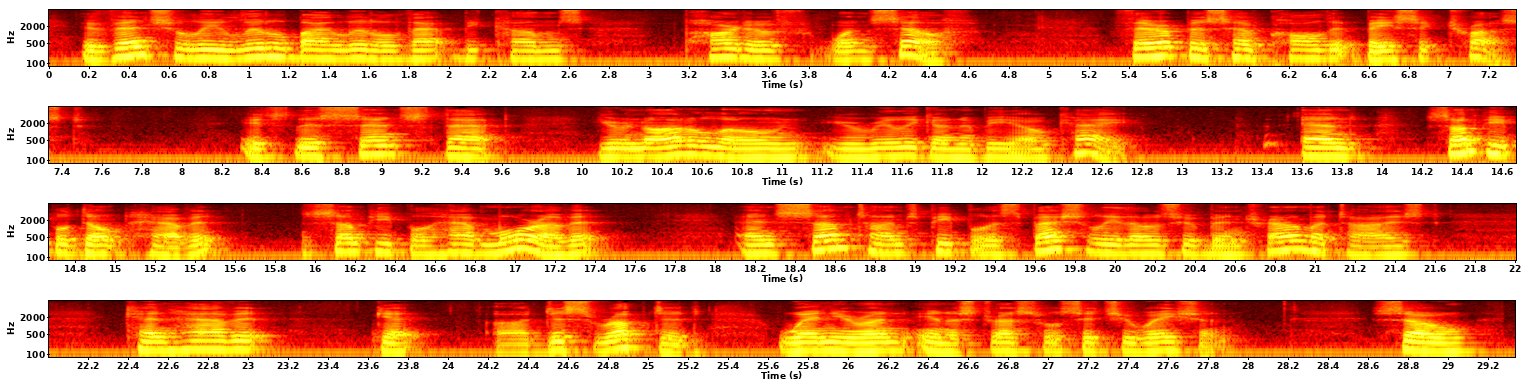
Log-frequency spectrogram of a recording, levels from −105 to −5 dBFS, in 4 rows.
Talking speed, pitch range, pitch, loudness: 125 wpm, 120-155 Hz, 140 Hz, -28 LUFS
